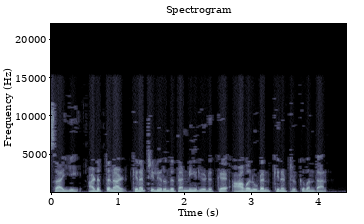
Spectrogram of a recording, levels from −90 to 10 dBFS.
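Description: Throughout the speech there is heavy transform-codec damage, likely WMA compression at a low bitrate around 24 kbps: smeared, ringing, washy detail with hiss breathing alongside the sound. A spectrogram shows nothing above 15.4 kHz and patchy, blocky gaps where weak components vanished.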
